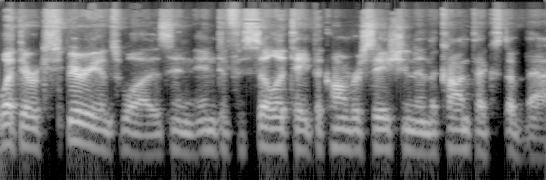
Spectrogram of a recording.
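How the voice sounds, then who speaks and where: Lively intonation and a slight Boston accent come through in a dry, close sound with no echo. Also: man. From Boston, Massachusetts. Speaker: marriage mentor. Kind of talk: casual interview.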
